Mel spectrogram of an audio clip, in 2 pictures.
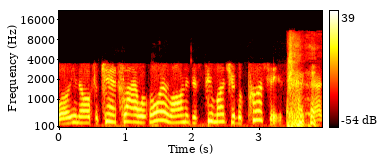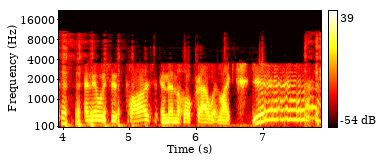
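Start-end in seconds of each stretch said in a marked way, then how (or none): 0.0-3.4 bad, very high-pitched, put-on Southern accent. Speaker retells what he said to a crowd, horrific southern accent. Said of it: "horrific Southern accent".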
